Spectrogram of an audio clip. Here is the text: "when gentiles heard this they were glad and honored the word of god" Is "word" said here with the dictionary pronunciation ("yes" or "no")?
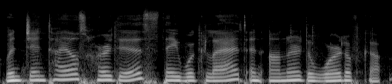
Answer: yes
